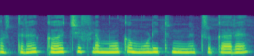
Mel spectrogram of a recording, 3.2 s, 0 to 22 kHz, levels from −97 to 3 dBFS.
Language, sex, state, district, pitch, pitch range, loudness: Tamil, female, Tamil Nadu, Nilgiris, 220 Hz, 210-225 Hz, -15 LUFS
